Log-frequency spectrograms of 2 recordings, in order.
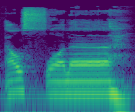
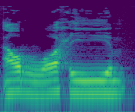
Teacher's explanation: Hukumnya idgham syamsi, melebur. Jadi lamnya melebur ke huruf berikutnya sehingga tidak terlihat lagi, tidak terbaca lagi.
